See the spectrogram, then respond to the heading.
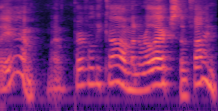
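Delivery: overly nervous, on edge, as if the world's ending. Insisting in character that all is calm after being told to relax: overly nervous. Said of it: "you just sound overly nervous".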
